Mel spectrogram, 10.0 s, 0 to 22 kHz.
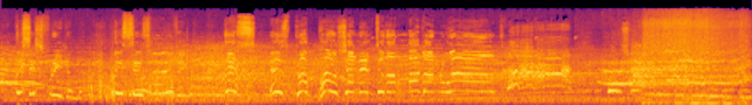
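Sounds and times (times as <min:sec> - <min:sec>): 
car skidding with squealing and scraping: 0:00.0 - 0:10.0
speech: 0:00.3 - 0:10.0.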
